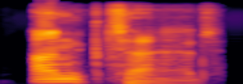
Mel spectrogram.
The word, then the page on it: UNCTAD: British English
